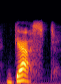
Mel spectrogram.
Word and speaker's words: gasped: Gasped. Gasped. Gasped. Gasped. Mm-hmm. Make like a T sound at the end.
